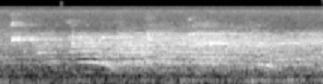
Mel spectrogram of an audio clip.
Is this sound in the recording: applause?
no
